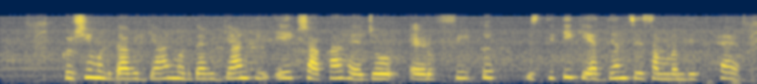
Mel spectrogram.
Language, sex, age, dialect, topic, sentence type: Hindi, female, 36-40, Hindustani Malvi Khadi Boli, agriculture, statement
